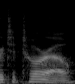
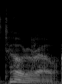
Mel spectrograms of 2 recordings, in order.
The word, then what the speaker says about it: Totoro: I guess I'm just going to be doing a few Studio Ghibli movies I've seen, like My Neighbor Totoro, which I saw, like, last week, and... – Isn't it Totoro? – Yes, it's Totoro. I'm sorry. – You pronounced it wrong.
